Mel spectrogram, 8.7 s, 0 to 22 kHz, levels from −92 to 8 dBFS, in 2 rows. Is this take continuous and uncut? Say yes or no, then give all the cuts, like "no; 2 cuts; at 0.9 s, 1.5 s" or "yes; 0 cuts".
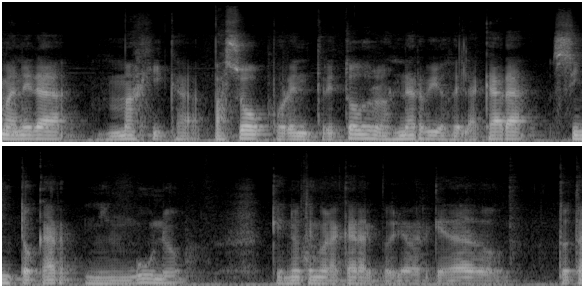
no; 1 cut; at 7.1 s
